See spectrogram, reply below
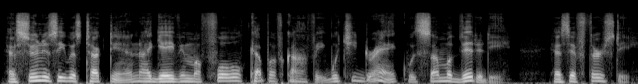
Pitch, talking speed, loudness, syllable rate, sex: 130 Hz, 225 wpm, -19 LUFS, 5.1 syllables/s, male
